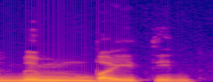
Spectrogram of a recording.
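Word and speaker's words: مِنْ بَيْتٍ: You say mim baytin. So mim and ba is pronounced together.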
